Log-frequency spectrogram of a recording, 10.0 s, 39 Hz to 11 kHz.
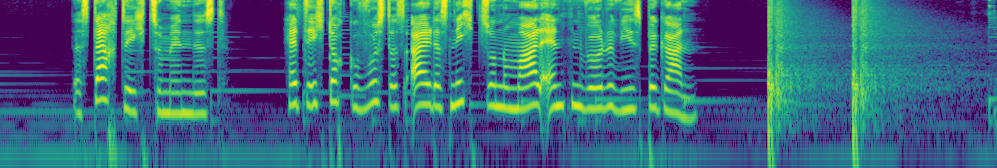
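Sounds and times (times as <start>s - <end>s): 
speech: 0.7s - 2.3s, 2.9s - 7.1s
gunshots: 7.7s - 9.6s.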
